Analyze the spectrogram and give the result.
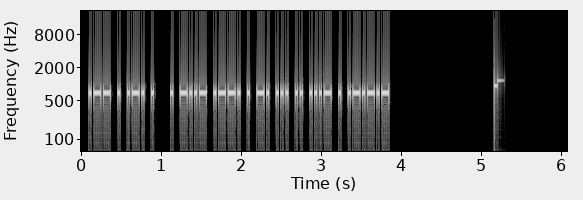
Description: Morse code, heard as a keyed tone, about 40 wpm, 700 Hz. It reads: WERE EXPENSIVE.
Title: Pangram Challenge v2 - 40wpm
